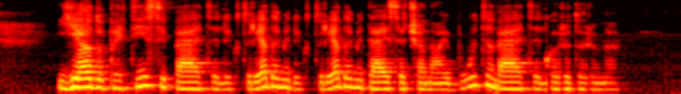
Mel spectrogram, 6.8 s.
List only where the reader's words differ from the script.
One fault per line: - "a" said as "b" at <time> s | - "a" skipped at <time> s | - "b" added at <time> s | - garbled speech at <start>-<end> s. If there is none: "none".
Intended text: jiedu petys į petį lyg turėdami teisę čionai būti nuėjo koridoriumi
- "lyg turėdami" added at 3.0 s
- "nuėjo" said as "petį" at 5.0 s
